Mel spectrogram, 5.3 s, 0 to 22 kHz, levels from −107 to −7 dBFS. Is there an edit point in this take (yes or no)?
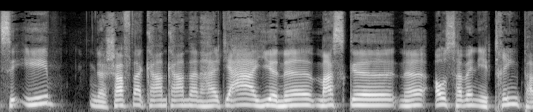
yes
